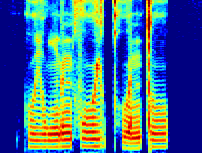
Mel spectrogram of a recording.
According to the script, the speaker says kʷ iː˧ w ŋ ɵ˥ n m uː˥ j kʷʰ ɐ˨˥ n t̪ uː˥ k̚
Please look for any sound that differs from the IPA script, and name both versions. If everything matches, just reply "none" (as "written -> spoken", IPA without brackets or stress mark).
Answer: m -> f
